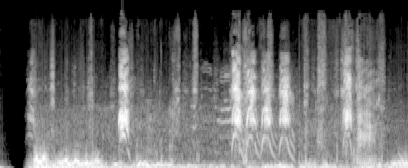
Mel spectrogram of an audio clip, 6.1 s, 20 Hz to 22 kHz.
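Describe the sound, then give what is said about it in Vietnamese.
Several pet dogs bark and yip in quick, excited bursts, some high-pitched and whiny, as they run and play on a wide grass-carpeted field of about 6,000 square metres, over a steady low background murmur that continues throughout. “Vừa mở cửa bước vào, có thể thấy ngay khung cảnh các chú cún cưng đang tung tăng chạy nhảy trên khoảng sân vận động trải thảm cỏ rộng mát mắt, rộng khoảng 6.000 mét vuông.”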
